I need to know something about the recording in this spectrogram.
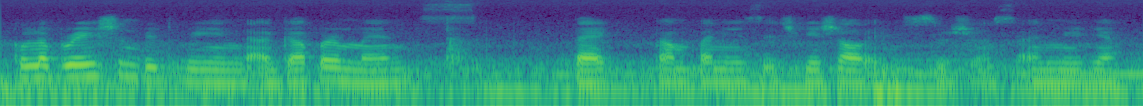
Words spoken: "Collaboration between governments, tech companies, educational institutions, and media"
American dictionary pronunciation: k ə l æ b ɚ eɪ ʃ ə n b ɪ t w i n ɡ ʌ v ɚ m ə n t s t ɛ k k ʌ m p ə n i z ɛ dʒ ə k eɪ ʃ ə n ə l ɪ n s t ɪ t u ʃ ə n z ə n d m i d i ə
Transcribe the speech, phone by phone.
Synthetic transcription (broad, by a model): k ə l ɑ b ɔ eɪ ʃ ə n b ɪ t w i n ɡ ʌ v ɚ m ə n t s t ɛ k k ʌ m p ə n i s ɛ dʒ ə k eɪ ʃ ə n ə l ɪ n s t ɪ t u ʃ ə n s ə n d m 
